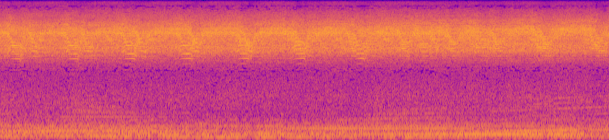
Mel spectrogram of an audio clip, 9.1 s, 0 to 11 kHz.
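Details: Many cicadas singing up in the trees on a Nebraska summer evening in July 2019, in a year when they are everywhere; steady shrill buzzing wall of sound rising and falling in gentle swells about every second, faint low rumble underneath.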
